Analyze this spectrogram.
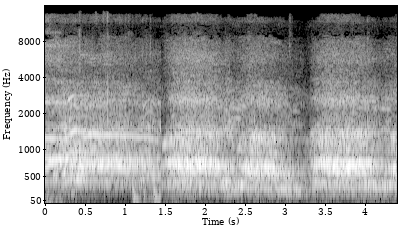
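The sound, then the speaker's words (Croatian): Thousands of football fans celebrate a victory outside a stadium, a dense, roaring crowd of chanting and shouting voices that swells and dips in loud continuous waves. “Više tisuća navijača Dinama ispred stadiona Maksimir burno je proslavilo pobjedu klubske legende Velimira Zajeca.”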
